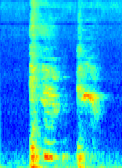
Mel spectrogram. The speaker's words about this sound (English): She's coughing all over the place. That was one of those surprise dry throats where it just... Yeah. That's what happened in your throat right there.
